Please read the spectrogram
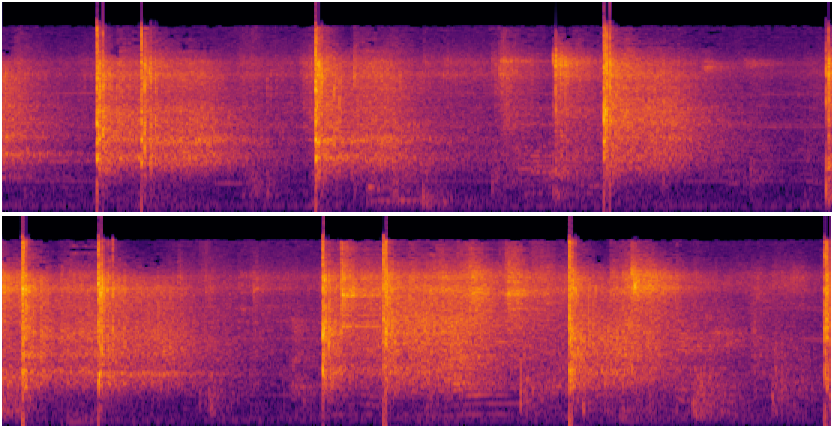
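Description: Baseball bat striking pitched balls in a batting cage: a sharp crack about every one and a half seconds, each ringing out briefly, several followed closely by a softer knock.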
